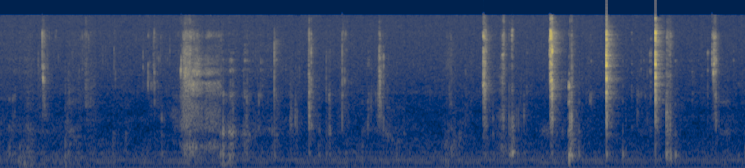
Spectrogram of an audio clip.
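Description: Close-up mouth sounds of a person eating sardines and rice by hand: wet chewing and smacking. There is a longer breathy burst about two seconds in and a run of sharp, loud smacks in the second half.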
